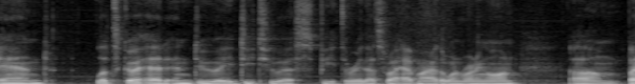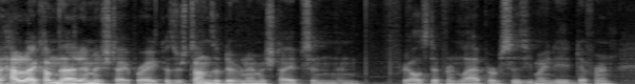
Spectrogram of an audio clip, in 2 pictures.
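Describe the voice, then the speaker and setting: A man's very deep, low pitch in monotone, flat intonation. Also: fairly quick pace. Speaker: network engineer tutorial creator. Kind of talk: screen-share tutorial. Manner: casual, many fillers (um, uh). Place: home room.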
